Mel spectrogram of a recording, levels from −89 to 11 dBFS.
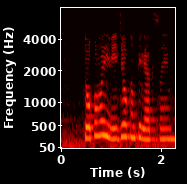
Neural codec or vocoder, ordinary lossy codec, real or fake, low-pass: codec, 16 kHz, 8 kbps, FreqCodec, larger model; AAC, 48 kbps; fake; 7.2 kHz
